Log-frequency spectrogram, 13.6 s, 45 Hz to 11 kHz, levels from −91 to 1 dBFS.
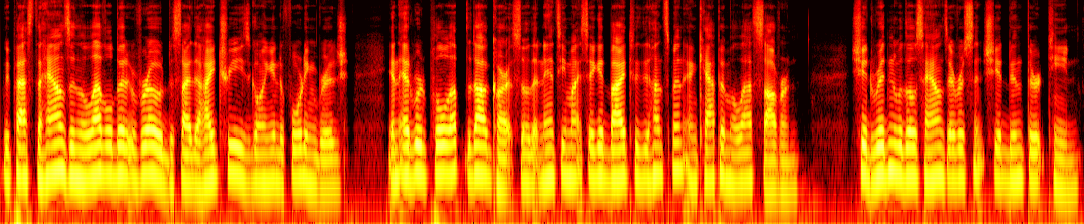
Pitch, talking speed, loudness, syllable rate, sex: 135 Hz, 230 wpm, -20 LUFS, 5.8 syllables/s, male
